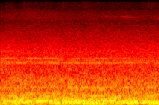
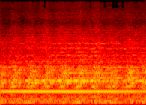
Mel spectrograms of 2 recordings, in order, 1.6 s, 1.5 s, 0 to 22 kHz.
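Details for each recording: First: 1982 Emerson 24-inch whole house fan switched to high speed: steady, even rush of air with a deep, constant drone and a faint high hum; normal running on high. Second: 1982 Emerson 24-inch whole house fan: steady fan whir with a buzzing tone from the loose outside wire mesh screen vibrating; its bolts need tightening.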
